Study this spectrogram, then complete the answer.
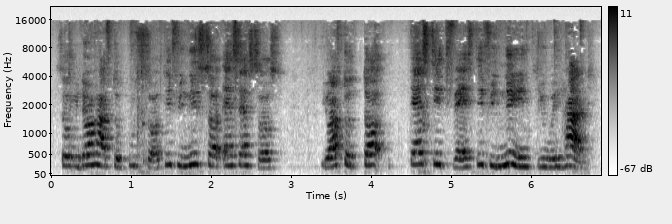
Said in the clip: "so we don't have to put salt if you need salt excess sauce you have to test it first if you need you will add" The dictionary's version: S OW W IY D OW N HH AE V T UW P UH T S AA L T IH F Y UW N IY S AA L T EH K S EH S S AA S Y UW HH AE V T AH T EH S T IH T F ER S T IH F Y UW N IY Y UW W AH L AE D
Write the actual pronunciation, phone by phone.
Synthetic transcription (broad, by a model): S OW W IY D OW N HH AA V T UW P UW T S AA T IH F Y UW N IY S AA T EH S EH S S AA S Y UW HH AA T T AH T EH S T IH T F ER S T IH F Y UW N IY Y UW W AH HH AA D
